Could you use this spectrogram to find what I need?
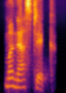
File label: "monastic", Indian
